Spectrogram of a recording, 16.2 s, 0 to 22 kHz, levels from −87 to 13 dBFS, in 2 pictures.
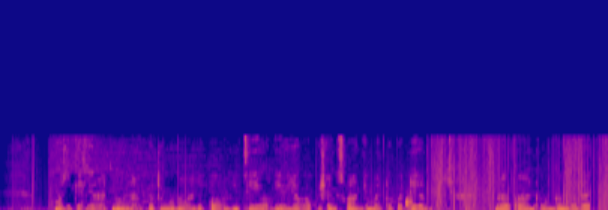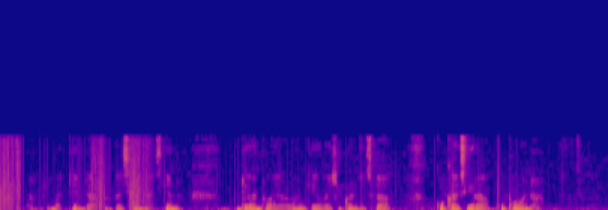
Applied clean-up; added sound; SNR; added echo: none; Crackle; 15 dB; none.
